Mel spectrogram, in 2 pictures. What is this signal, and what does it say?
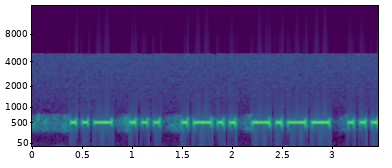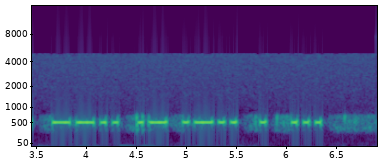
Morse code, heard as a keyed tone, about 20 wpm, 510 Hz, with radio noise. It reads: USLYSZALES
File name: dlazaawansowanych / nagraniazpasma / titawaNETcontrol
